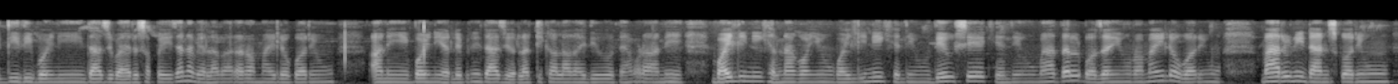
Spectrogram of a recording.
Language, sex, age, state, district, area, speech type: Nepali, female, 45-60, West Bengal, Jalpaiguri, rural, spontaneous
